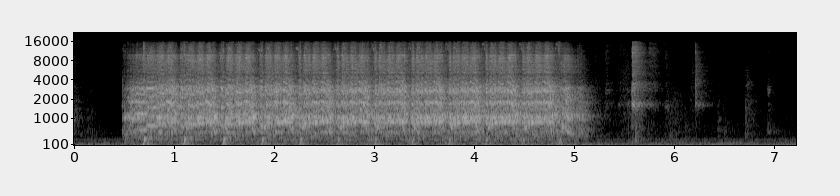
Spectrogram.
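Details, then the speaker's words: Rebuilt Honda CB550 engine, cold and not broken in: steady starter cranking with even compression pulses; cylinder 1 reads 150 PSI, up from 117, within the manual's 150-170 range, healthy. "number one has 150. Excellent. Now 150 to 170 is what the service manual calls for as normal. So that's that's good."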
